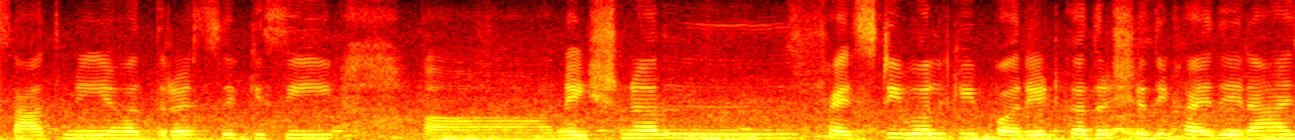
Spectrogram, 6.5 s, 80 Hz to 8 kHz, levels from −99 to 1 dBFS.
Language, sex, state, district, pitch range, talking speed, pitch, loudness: Hindi, female, Maharashtra, Gondia, 195-215 Hz, 185 wpm, 205 Hz, -15 LUFS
